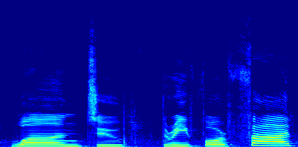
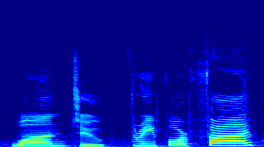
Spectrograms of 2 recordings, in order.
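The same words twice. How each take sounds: The two takes are said the same way.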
